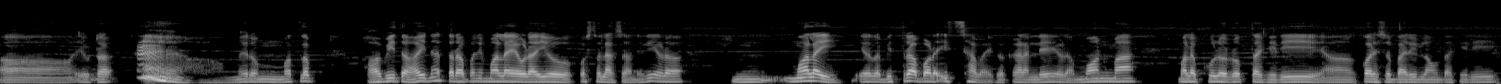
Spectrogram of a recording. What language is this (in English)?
Nepali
